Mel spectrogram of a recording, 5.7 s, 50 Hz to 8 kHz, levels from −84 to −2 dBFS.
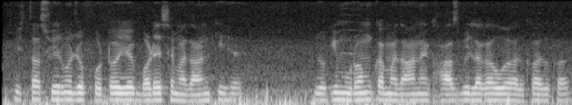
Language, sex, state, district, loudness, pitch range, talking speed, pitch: Hindi, male, Chhattisgarh, Raipur, -16 LUFS, 140-150 Hz, 250 wpm, 140 Hz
